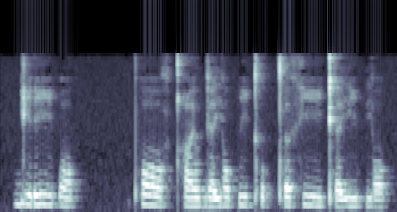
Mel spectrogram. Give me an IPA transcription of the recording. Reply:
ɡ i ɾ iː ɓ ɔ | pʰ ɔː x qʰ ə j ʊː ɡ ɛ j ɔ p i kʼ ʊ p tʼ ə x iː kʼ ɛ j i p j ɔ

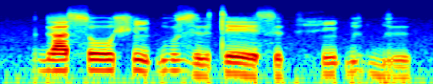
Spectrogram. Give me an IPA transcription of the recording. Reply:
ɡ a˧ s oː˦ ʃ ĩ˦˨ ɓ u˦ z ɨ˨ t eː˦˨ s ɨ˨ k h ĩ˧ ɓ ɨ˦ ɡ͡b ɨ˨

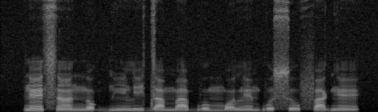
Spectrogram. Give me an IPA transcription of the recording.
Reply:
ɾ ɛ̃˦ s ã˧ n ɔ˧ ɡ͡b ĩ˨ l i˨˦ d a˦˨ m a˧ b o˧ m ɔ˨ l ɛ̃˧ b o˦ s o˧ f a˦ ɡ ɛ̃˦˨

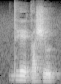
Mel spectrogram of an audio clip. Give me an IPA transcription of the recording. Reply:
dʱ e ɡ a ʃ ɯ

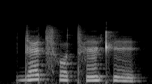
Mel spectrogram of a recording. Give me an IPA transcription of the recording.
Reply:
d ɛ t͡sʰ o tʰ ɛ̃ kʰ ẽ

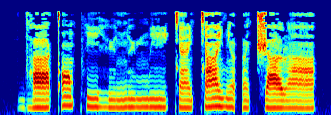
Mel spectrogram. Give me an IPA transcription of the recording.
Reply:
dʱ a kʼ ɔ̃ pʰ i ɦ y ɲ y m i c æ̃ c ã ʎ ə̃ ʔ ə̃ t͡ʃ a ɭ ã

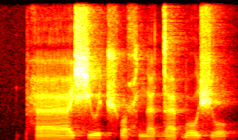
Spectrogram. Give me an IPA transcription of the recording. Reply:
pʰ æː ɕ ɯ t͡ʃʰ o ħ n æ d æ ɓ o ɕ o

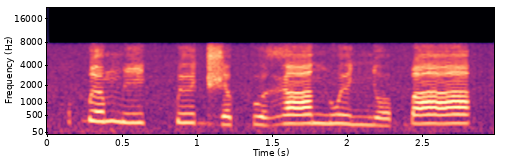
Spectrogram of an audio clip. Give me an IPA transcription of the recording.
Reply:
ɓ ə˦ m iː˧ k k͡p ɨ˧ d͡ʒ ə˨ kʷ ə˨ ɣ aː˦ n w ɨ˧ ɲ o˨ ɓ aː˦

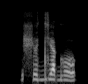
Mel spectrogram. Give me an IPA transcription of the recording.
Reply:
ʃ ɘ dʲ a ɡ o

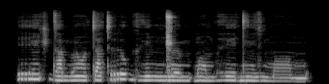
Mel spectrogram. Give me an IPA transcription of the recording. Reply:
r ẽ˦ ʃ d a˨ m l ɔ̃˨ t a˨ t r o˦ ɡʱ ẽ˨ n ŋ͡ǁ œ˨ m ɓ ɔ̃˨ m ɦ e˨ d ẽ˨ z m ɔ̃˨ m

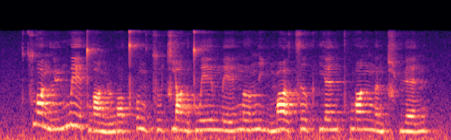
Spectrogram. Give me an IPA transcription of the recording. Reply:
t͡s w ɑ˥˨ ŋ l y˨˦ n̪ w e˥˨ ɪ̯ t̪ w ɑ˨˩ ŋ ɻ w ɔ˨˦ t̪ʰ ʊ˥˨ ŋ t͡s u˨˦ t͡ɕ j ɑ˨˩ ŋ t̪ w e˦ ɪ̯ m e˨˦ ɪ̯ n̪ ɤ˨˦ n̪ i˨˩ ŋ m ɑ˥˨ ʊ̯ t͡s ɹ̩˥˨ pʰ j ɛ˦ n pʰ w ɑ˦ ŋ n̪ ə˨˩ n t͡ɕʰ ɥ ɛ˨˦ n

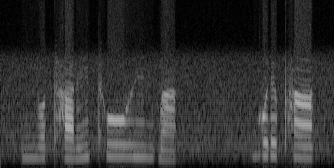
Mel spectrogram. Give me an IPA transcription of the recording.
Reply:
ɲ o˨˦ tʰ a˨ ɾ ĩ˦ tʰ uː˦ ɣ ĩ˦ ɡ͡b ã˨ | ɡʷ i˦ ɾ ɪ˦ pʰ ã˦

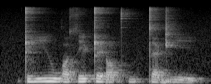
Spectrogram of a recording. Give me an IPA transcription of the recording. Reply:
ʈ iː w ɒ s i ʈ e ɽ ɒ pʰ ṳ ʈ t æ ɡ j i

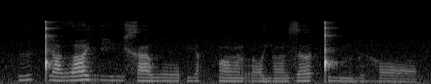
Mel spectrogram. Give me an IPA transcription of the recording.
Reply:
ɨ ǃ i ðˤ i r ɦ i x a w o ʔ i q ɔ̃ r ɔ j ɔ̃ z ɐ ǃ i m b ɘ ɦ ɔ

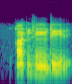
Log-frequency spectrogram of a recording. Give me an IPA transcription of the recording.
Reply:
q ã k n z ẽː d eː r

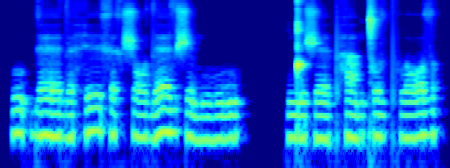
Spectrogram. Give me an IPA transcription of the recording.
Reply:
u ʔ ɡ ɛː d ɛ h ɪː x ɛ x ʃ ɔː d ɛː z ʃ e m uː | ŋ͡ǃ e ʃ ɛː pʰ a m ǀ o z pʰ l ɔ z

